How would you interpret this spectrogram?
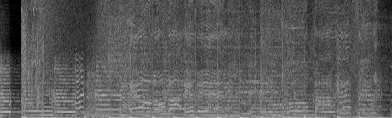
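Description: A bright, upbeat pop rock song plays loudly and continuously on the Europa FM radio station, with a steady driving beat, strummed guitars and sung melody lines, no talking over it.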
